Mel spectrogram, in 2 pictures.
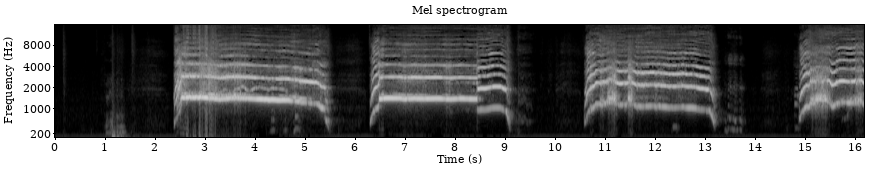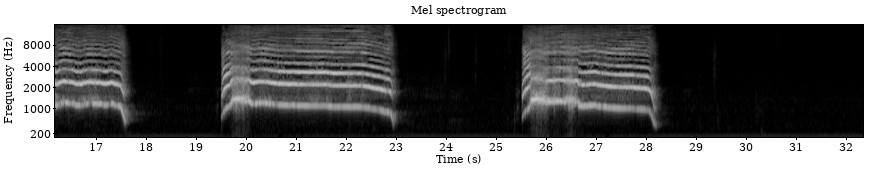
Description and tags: My wife screaming into my BeyerDynamic MC837 into ProTools
woman, screams, giggle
